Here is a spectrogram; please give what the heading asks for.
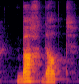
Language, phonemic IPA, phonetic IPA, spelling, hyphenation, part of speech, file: Dutch, /ˈbɑxdɑt/, [ˈbɑɣdɑt], Bagdad, Bag‧dad, proper noun, Nl-Bagdad.ogg
- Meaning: 1. Baghdad (the capital city of Iraq) 2. Baghdad (a governorate of Iraq)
